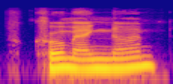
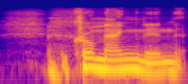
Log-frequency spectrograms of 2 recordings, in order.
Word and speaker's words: Cro-Magnon: free is uh i i always pronounce it incorrectly but chromagod chromagnon i pronounce it as the french cro-magnon uh how the ice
